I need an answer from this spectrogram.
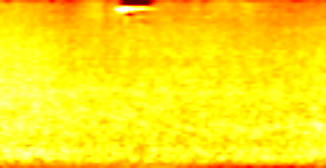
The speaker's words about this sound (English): Now, this is a busy spot because all the buses are passing here. So I'll try to cross this road here, this busy road, and get rid of the noisy traffic.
